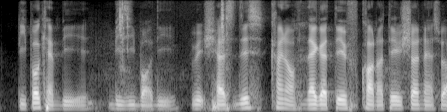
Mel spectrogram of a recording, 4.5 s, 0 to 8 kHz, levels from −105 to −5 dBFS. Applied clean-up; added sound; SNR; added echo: neural mask model Resemble Enhance denoiser.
